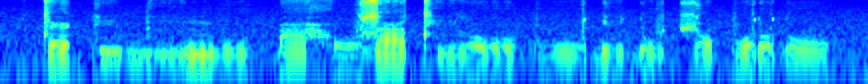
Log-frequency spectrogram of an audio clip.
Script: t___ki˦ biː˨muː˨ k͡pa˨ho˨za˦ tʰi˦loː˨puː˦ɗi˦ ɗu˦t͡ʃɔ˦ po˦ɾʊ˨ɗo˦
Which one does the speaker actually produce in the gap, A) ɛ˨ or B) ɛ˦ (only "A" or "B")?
A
